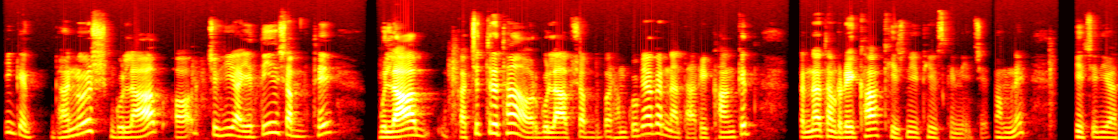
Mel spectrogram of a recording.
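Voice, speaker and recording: A man teaching an adult literacy class, patiently spelling out words and answering his own questions. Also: on the high side. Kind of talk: online Hindi reading lesson.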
